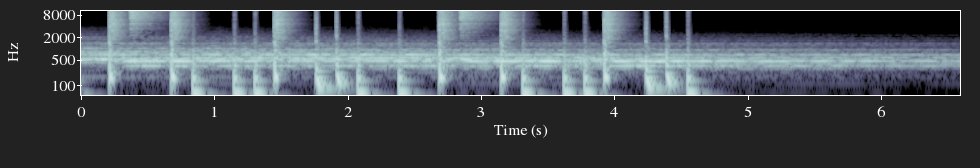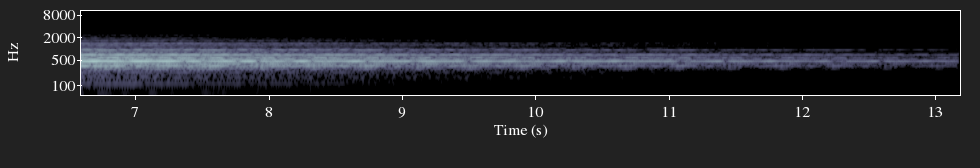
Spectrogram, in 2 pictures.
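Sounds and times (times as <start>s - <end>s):
ambient music: 0.0s - 9.6s.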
